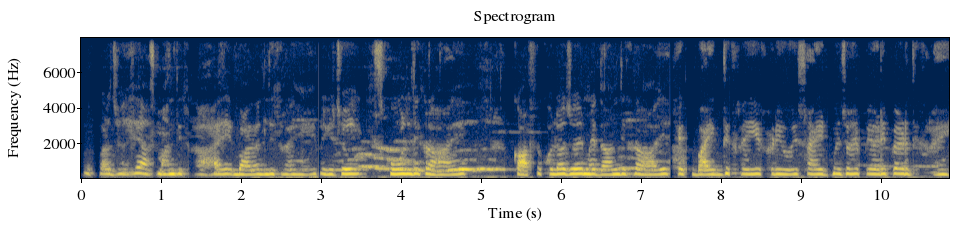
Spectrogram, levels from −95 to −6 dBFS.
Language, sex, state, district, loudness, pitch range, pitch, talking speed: Hindi, female, Rajasthan, Churu, -17 LUFS, 260-280 Hz, 275 Hz, 240 wpm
